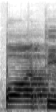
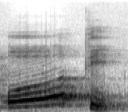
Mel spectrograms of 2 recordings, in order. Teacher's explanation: দেখো এখানে এই অ দেখো আমরা যখন উচ্চারণ করি আমরা কিন্তু অতি বলি না, আমরা বলি ও তি।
